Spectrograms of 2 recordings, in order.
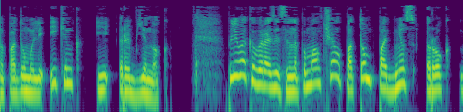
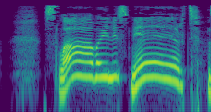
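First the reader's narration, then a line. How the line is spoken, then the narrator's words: Boys yelling together. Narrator (Russian): завопили в ответ 8 мальчишек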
